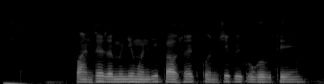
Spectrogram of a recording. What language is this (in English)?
Marathi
